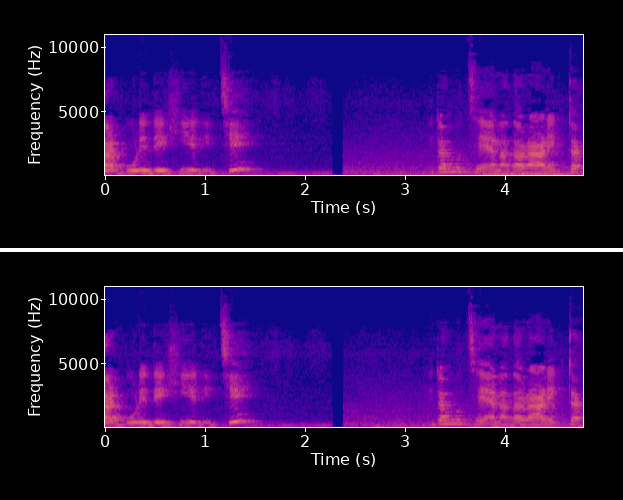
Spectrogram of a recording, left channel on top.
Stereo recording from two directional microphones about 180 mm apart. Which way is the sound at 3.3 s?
15° left (ahead or behind).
